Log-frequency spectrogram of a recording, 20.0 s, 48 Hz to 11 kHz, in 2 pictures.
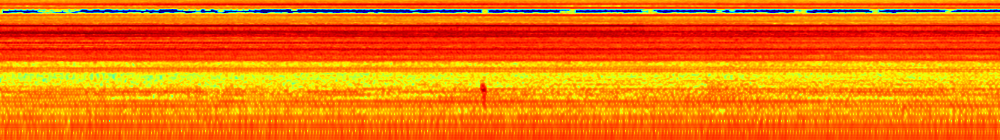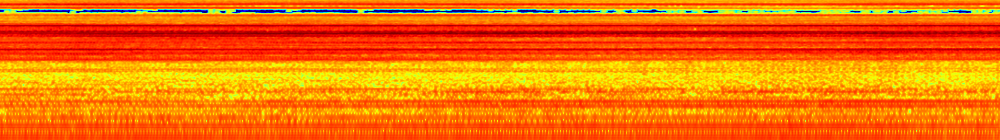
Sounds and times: electromagnetic scan of a main railway 0:00.1 - 0:20.0

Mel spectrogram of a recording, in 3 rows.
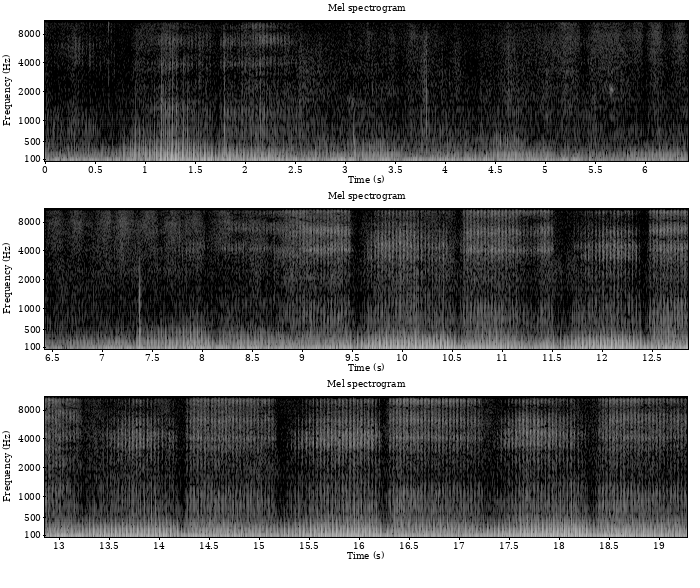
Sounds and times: cat purring 0:00.0 - 0:19.2
Cleaning Fur 0:04.9 - 0:09.3

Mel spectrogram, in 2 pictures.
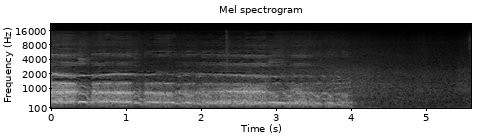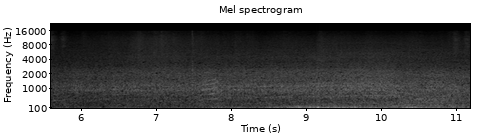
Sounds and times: Howler monkeys 0:00.0 - 0:04.2

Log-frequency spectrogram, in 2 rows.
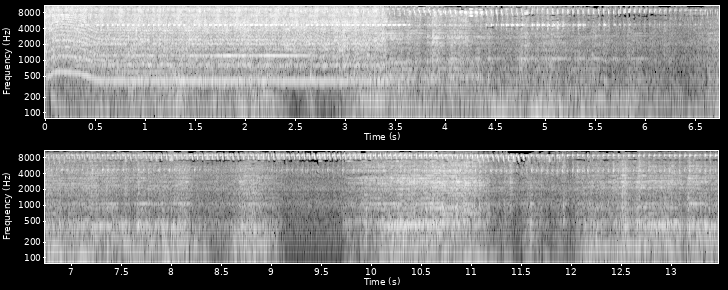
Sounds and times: drill 0:00.0 - 0:13.4
generator 0:00.0 - 0:13.4
machinery 0:00.0 - 0:13.4
saw 0:00.0 - 0:13.4

